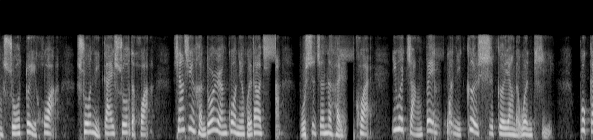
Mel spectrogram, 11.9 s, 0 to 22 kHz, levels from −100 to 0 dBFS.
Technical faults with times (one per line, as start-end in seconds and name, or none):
0.00-11.88 Speex codec
2.53-2.60 VoIP packet loss concealed by the speech codec
5.29-5.63 VoIP packet loss concealed by the speech codec
6.81-7.10 VoIP packet loss concealed by the speech codec
8.65-9.08 VoIP packet loss concealed by the speech codec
